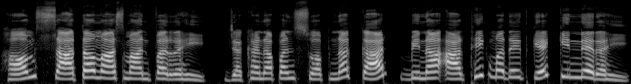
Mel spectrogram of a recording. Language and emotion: Maithili, happy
